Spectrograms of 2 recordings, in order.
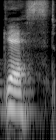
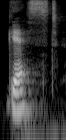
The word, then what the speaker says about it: guest: come to exceptions but things like the word guess or guest or Guild or guilt the G is followed by what you are you yeah so that would make you think it's a soft but it's not it's hard it's the same rule it's not i e or Y so it's guess guest Guild guilt there are exceptions we're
